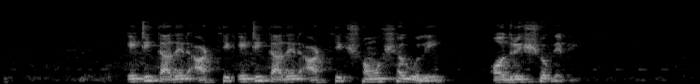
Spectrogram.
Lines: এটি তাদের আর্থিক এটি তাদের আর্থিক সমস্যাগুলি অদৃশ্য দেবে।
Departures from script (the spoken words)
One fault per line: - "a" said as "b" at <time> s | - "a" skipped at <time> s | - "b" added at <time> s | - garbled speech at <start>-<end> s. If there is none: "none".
none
